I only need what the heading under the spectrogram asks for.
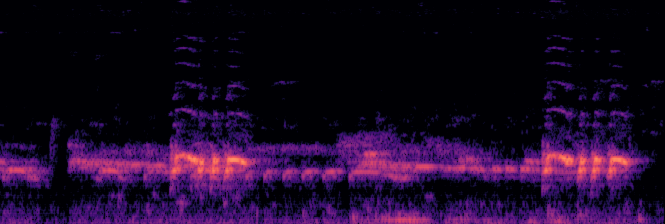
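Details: Steady purring coos from a zebra dove, broken by two loud, fast stuttering trills and a softer rolling phrase in between.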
